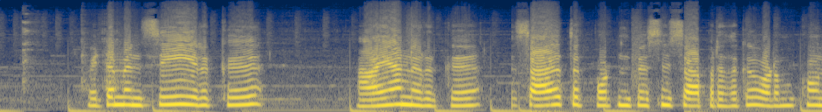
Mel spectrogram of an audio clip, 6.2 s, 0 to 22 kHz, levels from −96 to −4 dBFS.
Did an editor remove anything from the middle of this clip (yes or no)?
yes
